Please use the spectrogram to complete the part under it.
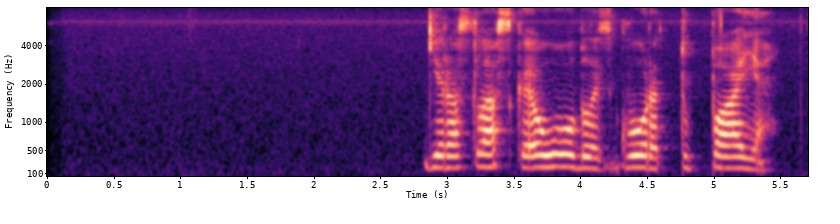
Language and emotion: Russian, angry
